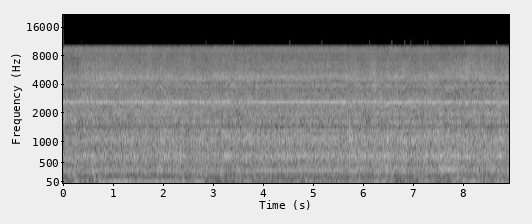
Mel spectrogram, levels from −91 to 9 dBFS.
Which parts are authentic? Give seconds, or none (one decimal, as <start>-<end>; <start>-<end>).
3.9-5.6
